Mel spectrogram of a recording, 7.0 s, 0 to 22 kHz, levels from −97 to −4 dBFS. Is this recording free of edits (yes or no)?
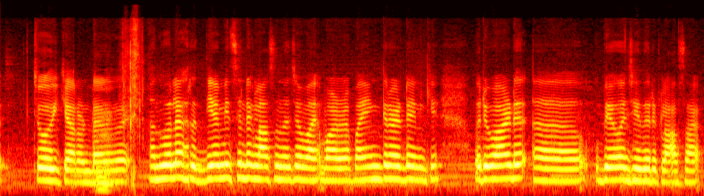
no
